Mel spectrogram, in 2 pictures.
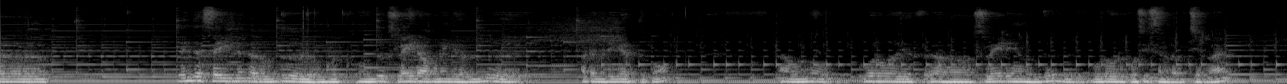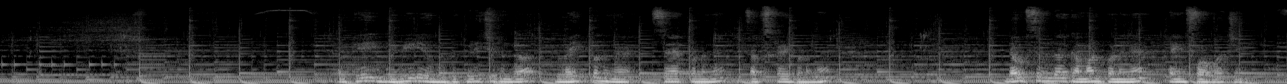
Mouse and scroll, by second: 14.9 right click.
